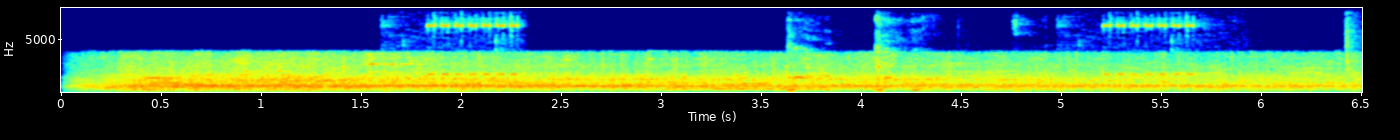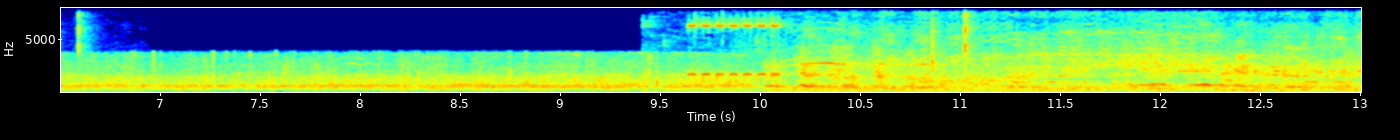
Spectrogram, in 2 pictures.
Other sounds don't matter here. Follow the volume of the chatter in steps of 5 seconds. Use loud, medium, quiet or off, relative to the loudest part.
loud, medium, loud.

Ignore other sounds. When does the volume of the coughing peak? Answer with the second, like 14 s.
4 s.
